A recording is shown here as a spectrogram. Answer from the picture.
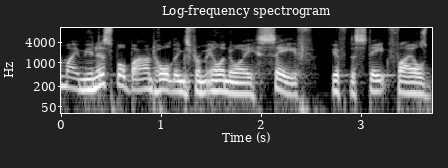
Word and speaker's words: Illinois: Next state on the list, Illinois. Or Illinois, for those that are wanting to pronounce the S.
